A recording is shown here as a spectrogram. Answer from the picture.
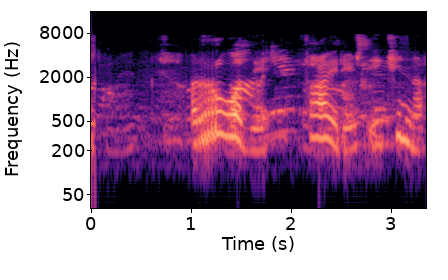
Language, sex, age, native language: Icelandic, male, 10, Icelandic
